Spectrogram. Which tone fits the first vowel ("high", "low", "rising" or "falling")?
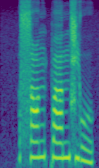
high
